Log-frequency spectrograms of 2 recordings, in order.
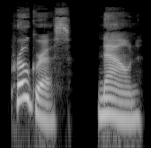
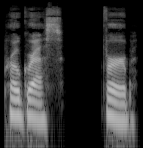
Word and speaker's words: progress: Progress noun versus progress verb.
